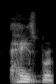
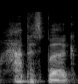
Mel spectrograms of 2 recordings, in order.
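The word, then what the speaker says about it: Happisburgh: spend the day on the hazor beach or harisburg Beach if you pronounce it incorrectly with Richard getting very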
